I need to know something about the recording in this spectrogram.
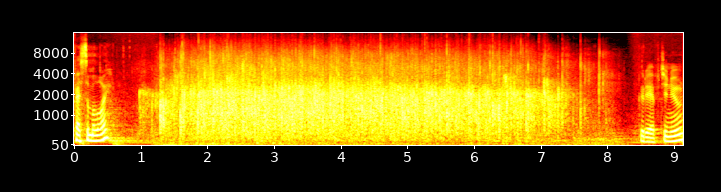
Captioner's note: audience applauding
